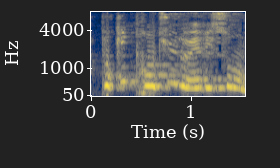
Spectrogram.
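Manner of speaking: high-pitched, narrated indignation; indignant growl. A narrator's reading. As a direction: challenge the hedgehog in mock rage. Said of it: "grogna Zoula, les yeux étincelants de rage". (grognement indigné, joué)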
